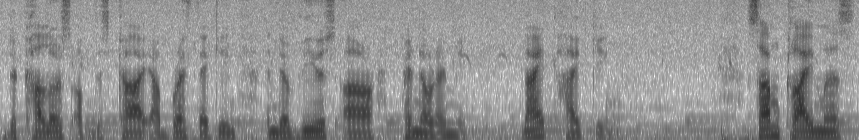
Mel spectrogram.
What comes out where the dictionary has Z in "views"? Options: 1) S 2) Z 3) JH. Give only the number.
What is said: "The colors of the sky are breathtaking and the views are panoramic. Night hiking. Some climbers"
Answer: 1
